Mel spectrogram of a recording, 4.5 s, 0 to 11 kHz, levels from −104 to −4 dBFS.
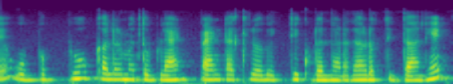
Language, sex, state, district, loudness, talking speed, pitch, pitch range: Kannada, female, Karnataka, Bangalore, -17 LUFS, 130 wpm, 190 Hz, 180-205 Hz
